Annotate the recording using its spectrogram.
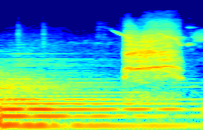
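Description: Held low music chords, with a single harsh bird cry about half a second long a little over a second in.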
